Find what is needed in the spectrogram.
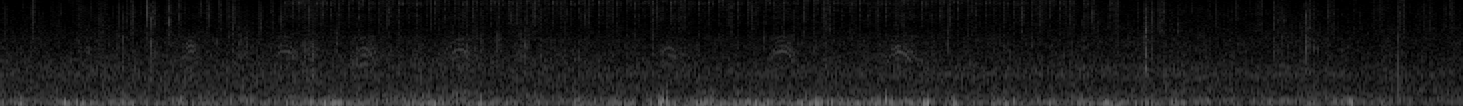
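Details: Dog coughing while running: a run of about five or six short, goose-like honking coughs over heavy wind and movement noise.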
